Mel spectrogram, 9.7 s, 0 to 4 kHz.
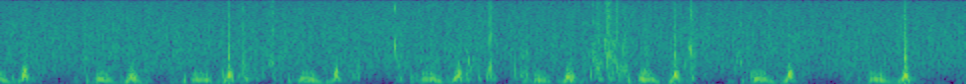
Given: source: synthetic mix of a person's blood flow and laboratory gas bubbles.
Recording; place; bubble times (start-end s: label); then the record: Doppler ultrasound of blood flow; precordium
2.21-2.28 s: bubbles
2.38-2.78 s: bubbles
3.49-3.61 s: bubbles
3.94-4.04 s: bubbles
4.08-4.38 s: bubbles
4.64-4.99 s: bubbles
5.12-5.30 s: bubbles
5.69-5.77 s: bubbles
5.88-6.32 s: bubbles
6.42-6.53 s: bubbles
6.69-6.78 s: bubbles
6.84-6.98 s: bubbles
7.39-7.44 s: bubbles
7.49-7.56 s: bubbles
From the record:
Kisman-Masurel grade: 221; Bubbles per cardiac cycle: several, 3 to 8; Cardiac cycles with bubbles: 10 to 50%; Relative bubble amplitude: barely perceptible (0.100 to 0.250); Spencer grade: 2 (many but less than half of the cardiac periods contain bubble signals, singularly or in groups); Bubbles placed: anywhere in the cardiac cycle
